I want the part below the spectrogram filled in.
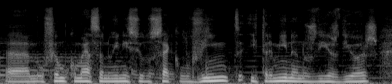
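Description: A man's voice: mid-range voice, steady tone, fairly quick, music in the background. A man with a European Portuguese accent giving a conversational, wordy film review, often repeating and rephrasing as he goes. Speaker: film critic.

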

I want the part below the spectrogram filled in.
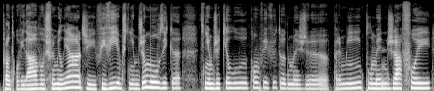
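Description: Young woman from são tomé, soft mellow voice, lots of ums, dry close sound. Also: medium pitch, flat delivery, moderate pace, no room sound. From São Tomé and Príncipe. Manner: hesitant, many fillers and restarts. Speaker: interviewee. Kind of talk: casual personal recollection.

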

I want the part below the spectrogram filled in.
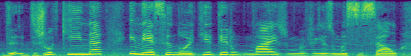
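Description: A woman's voice: medium pitch, expressive, moderate pace, a little mellow, a little hiss or hum. A woman with a European Portuguese accent retelling a historical case in conversational, dramatic detail, with restarts and fillers. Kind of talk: conversational true-crime retelling.

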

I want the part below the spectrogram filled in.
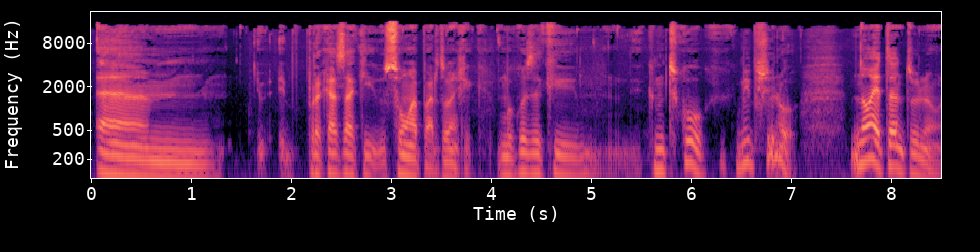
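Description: A man's voice: on the low side, darkish tone, no room sound. A man with a European Portuguese accent telling a story in casual conversation, rambling and correcting himself as he goes. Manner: rambling, self-correcting, chuckles while telling. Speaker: guest storyteller.

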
